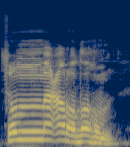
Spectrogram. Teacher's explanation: ثم عرضہم، میم مشدد پر غنہ کریں گے، را کو اور ضاد کو پر پڑھنا ہے، میم ساکن کے بعد عین ہے، اظہار شفی ہوگا، غنہ نہیں کرنا۔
